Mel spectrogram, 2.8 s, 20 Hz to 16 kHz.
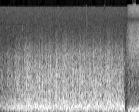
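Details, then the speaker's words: Late-1980s Buick, from a training segment on wind noise: a steady low whooshing rush with no engine rhythm, cut off sharply near the end. This is wind rush, a whoosh from air passing over the vehicle's exterior. "is a whoosh that occurs from air passing over the vehicles exterior"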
